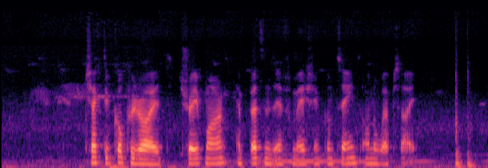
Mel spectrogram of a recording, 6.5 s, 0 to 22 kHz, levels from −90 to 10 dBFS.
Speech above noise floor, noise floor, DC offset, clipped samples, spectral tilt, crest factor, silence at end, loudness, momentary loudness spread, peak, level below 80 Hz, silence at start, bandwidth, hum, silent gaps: 29 dB; -48 dBFS; under 0.1%; under 0.1%; -9.5 dB/octave; 20 dB; 0.15 s; -20 LUFS; 16 LU; 0 dBFS; -40 dBFS; 0.1 s; 5.8 kHz; none; none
